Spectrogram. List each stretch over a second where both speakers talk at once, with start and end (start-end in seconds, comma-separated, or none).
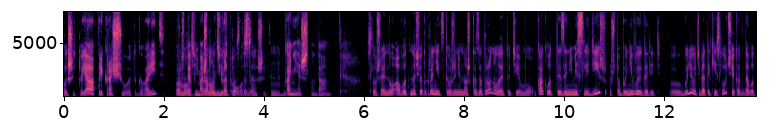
2.2-4.6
